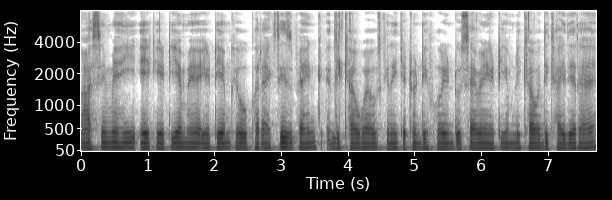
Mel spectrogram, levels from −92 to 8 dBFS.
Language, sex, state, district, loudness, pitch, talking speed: Hindi, male, Bihar, Katihar, -18 LUFS, 100 Hz, 215 wpm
